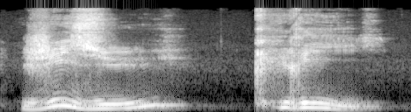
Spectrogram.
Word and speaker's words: Jésus-Christ: Jésus-Christ читается именно так. Jésus-Christ. Если бы наоборот было Христос и Иисус, то был бы Christ, Jésus. Вообще Христос читается как Christ, отдельно если. А если вместе, то Jésus-Christ.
